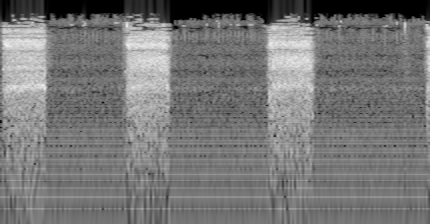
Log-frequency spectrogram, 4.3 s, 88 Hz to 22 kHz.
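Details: Barn owl chicks, seven still-downy young at Starr Ranch on 6 March 2010, wait for food on a rainy night, giving harsh, rasping half-second hisses about every one and a half seconds over a steady electrical hum.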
